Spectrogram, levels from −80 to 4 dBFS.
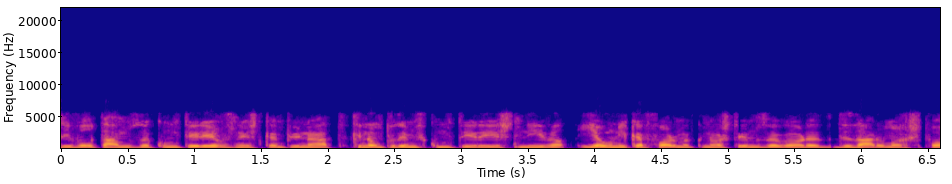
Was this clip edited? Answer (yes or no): no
